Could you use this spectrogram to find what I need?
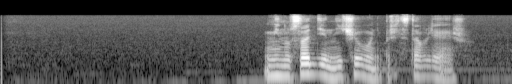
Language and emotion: Russian, angry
